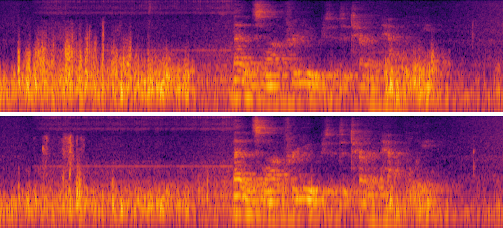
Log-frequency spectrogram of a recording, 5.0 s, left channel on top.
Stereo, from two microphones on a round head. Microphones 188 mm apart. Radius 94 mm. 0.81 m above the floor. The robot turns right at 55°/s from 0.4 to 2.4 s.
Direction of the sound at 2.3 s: 20° right (ahead or behind).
